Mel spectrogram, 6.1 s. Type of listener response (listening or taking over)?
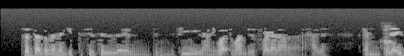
listening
